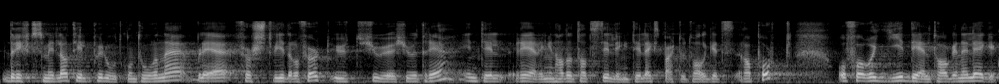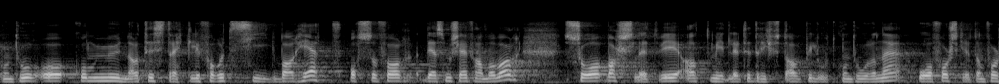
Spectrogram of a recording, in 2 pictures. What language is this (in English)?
Norwegian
